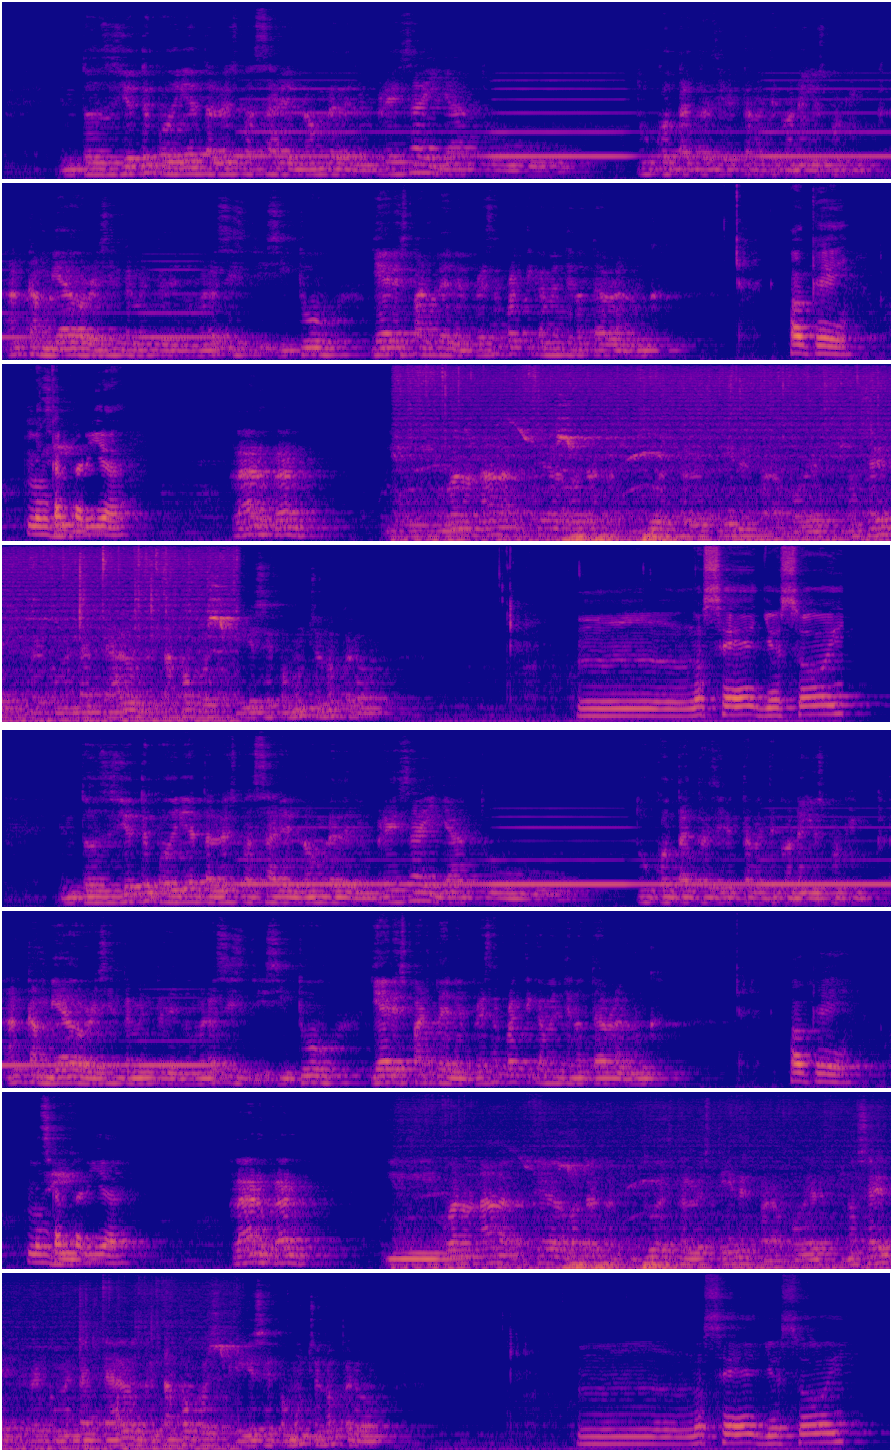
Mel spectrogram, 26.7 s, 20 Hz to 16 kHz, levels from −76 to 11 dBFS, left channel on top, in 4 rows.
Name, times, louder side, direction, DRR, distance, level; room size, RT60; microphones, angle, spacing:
voice 1, 0.4-4.3 4.8-11.7 13.6-14.0 15.0-15.7 16.2-22.9, right 2 dB, 85° right, 7.2 m, -35 dB
Wind instrument woodwind instrument, 1.7-8.3, right 5 dB, 20° left, 2.3 m, -38 dB
voice 2, 12.6-13.1 13.5-14.3 24.3-26.3, left 4 dB, 70° left, 1.0 m, -30 dB
sound 1, 16.2-21.8, left 3 dB, 85° left, 2.1 m, -34 dB
22.5 x 9.6 x 4.9 m
head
